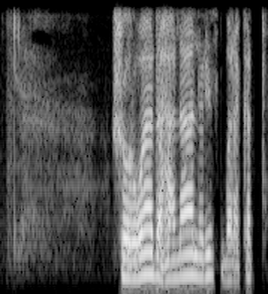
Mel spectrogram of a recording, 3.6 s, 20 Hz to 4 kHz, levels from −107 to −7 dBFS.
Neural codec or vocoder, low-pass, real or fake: none; 3.6 kHz; real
